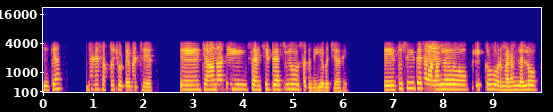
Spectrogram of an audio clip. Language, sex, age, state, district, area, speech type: Punjabi, female, 45-60, Punjab, Tarn Taran, urban, conversation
